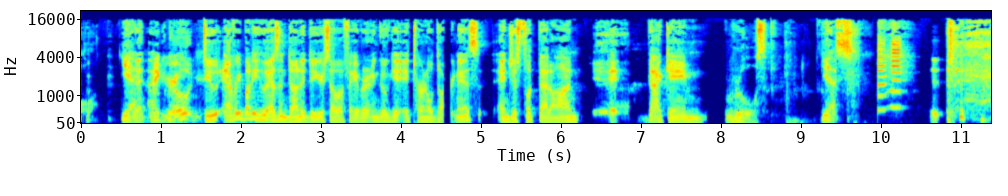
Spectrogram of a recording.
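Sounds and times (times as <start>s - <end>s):
speech: 0.0s - 9.8s, 10.6s - 11.3s
air horn blast: 10.0s - 10.4s
people laughing: 10.8s - 11.3s.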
